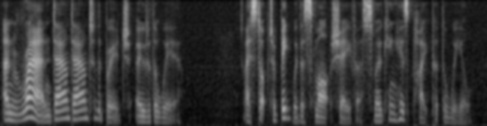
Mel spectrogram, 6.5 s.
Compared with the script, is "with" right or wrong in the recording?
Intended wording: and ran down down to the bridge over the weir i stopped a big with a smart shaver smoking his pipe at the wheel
right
